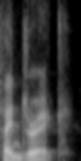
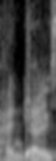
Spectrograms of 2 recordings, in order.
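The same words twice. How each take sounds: First: The name ends without an added s sound. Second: The name ends with an added s sound. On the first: The speaker calls it right. "And it's Hendrick" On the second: The speaker calls it wrong. "not Hendrick. he's not a gin"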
